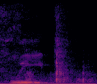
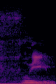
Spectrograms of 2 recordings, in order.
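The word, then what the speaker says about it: Vliet: so with the anatomy fleet that's how you pronounce it okay what's that uh the the last name i butchered it's pronounced fleet but it's spelled as v-l-i-e-t that's why i said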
